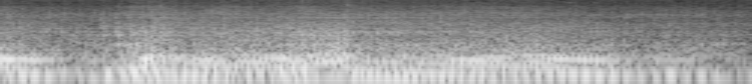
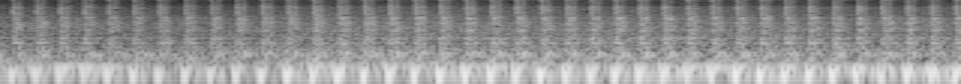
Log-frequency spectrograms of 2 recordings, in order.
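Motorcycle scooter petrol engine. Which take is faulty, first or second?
second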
